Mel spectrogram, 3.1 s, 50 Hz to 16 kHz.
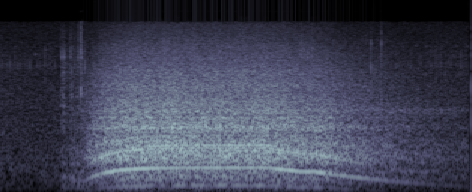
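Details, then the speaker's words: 2001 Honda 450 ES Foreman ATV after oven-reflowing the cracked fan control module, key on and sensor wire grounded: fan spins up quickly to an even steady hum, holds, then winds down smoothly with no rubbing; fan working normally again. "And if the fan kicks on, I guess that means it fixed it. Huh. I'll be damned."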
